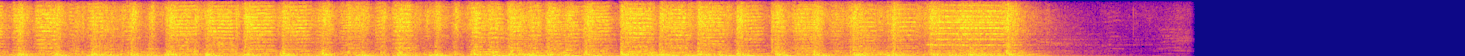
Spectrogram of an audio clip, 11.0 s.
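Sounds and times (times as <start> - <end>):
fight song: 0.0 - 8.5
opening drum cadence: 0.0 - 8.9.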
